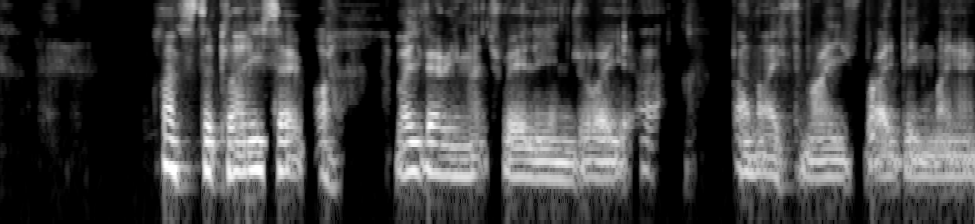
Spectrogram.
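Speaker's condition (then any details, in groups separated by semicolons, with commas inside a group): Cerebral palsy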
